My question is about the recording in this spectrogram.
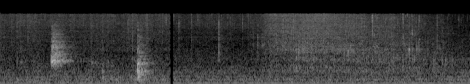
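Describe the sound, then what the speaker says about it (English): A pan of frying food containing chopped chilli sizzles and crackles steadily, with two sharp stirring clacks early on and a broad hiss building toward the end. "Fry that for 5 minutes."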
